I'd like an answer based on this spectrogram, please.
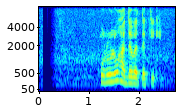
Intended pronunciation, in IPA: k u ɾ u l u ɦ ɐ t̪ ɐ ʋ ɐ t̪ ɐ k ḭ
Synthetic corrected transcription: k u ɾ u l u ɦ ɐ d̪ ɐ ʋ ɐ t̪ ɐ k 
